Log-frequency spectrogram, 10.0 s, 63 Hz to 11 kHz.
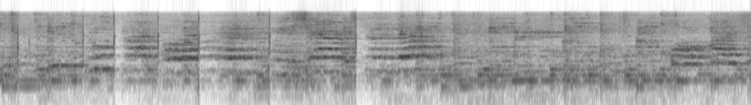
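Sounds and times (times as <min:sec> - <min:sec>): group singing with instruments: 0:00.0 - 0:10.0.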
